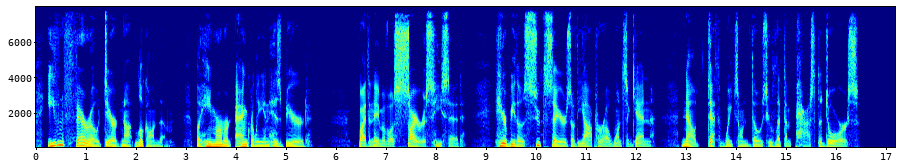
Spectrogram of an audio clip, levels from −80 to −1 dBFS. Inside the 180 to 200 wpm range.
No: average, 145 wpm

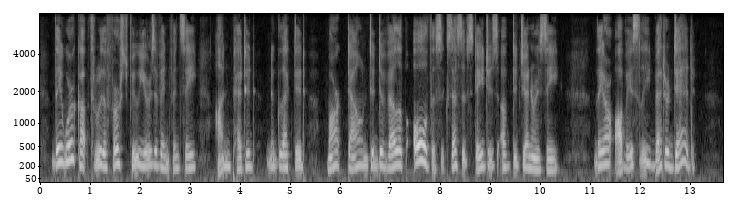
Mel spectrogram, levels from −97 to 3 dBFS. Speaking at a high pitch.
Yes: high, 195 Hz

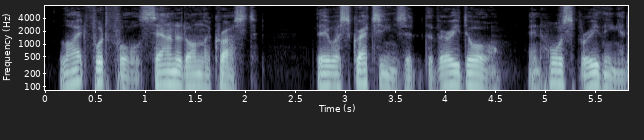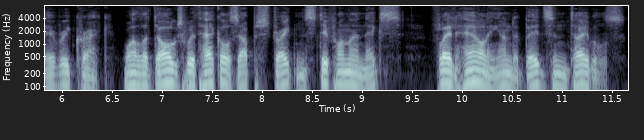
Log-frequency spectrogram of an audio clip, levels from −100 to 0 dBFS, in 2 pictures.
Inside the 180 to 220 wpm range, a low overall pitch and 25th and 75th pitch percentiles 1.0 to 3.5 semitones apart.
Yes: average, 190 wpm; low, 105 Hz; average, 3.1 semitones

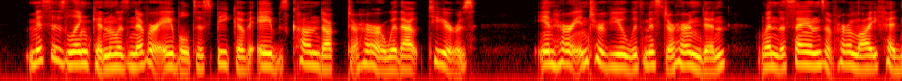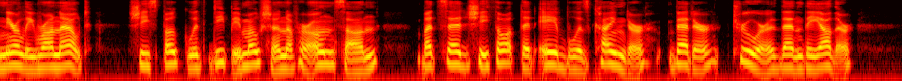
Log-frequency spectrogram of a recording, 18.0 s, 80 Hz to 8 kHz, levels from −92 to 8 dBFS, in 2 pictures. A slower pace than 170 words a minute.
No: average, 175 wpm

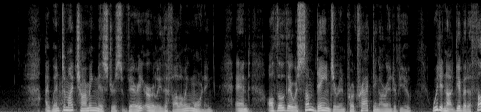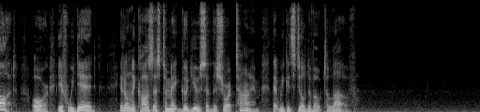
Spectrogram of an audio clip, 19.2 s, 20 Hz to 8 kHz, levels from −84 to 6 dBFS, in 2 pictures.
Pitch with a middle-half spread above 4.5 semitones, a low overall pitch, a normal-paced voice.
Yes: average, 5.0 semitones; low, 125 Hz; average, 160 wpm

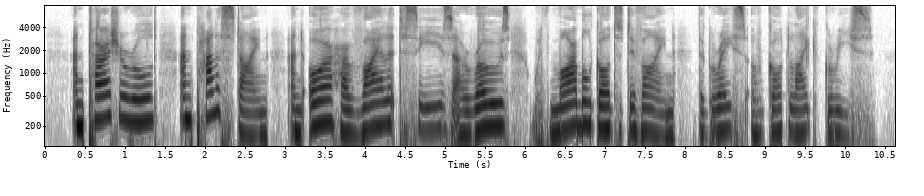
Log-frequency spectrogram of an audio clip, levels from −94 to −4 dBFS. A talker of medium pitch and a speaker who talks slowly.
Yes: medium, 175 Hz; slow, 120 wpm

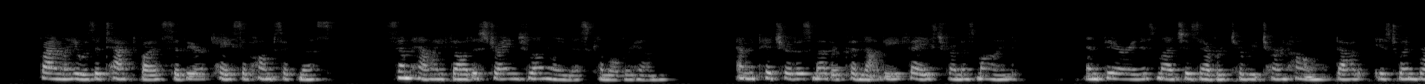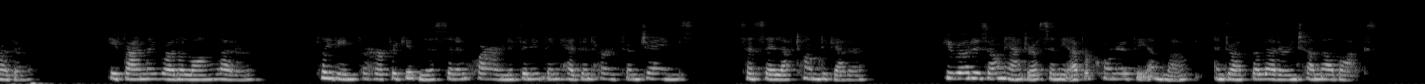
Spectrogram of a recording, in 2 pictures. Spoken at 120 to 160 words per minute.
No: average, 185 wpm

